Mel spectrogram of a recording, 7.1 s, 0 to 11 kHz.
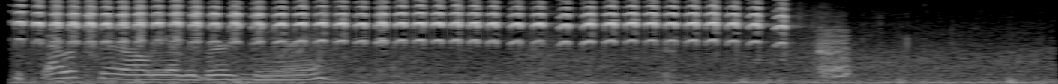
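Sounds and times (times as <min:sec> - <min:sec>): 
merlin bird: 0:00.1 - 0:05.7.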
